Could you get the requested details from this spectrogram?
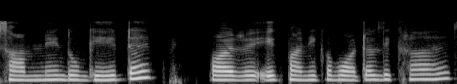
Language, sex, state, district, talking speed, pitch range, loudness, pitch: Hindi, female, Uttar Pradesh, Shamli, 155 wpm, 205-225 Hz, -17 LUFS, 210 Hz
